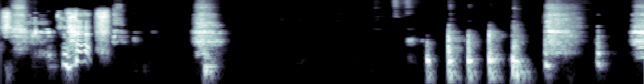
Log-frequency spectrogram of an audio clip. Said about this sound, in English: And to your surprise, something does. So there is a knock on the door.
